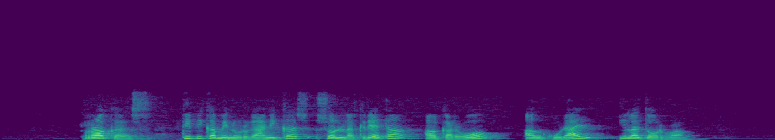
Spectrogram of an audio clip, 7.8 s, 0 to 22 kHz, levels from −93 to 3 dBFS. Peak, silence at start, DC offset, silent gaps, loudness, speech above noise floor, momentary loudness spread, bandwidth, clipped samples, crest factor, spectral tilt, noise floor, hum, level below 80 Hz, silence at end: -6 dBFS; 0.85 s; under 0.1%; none; -25 LUFS; 58 dB; 12 LU; 7.4 kHz; under 0.1%; 20 dB; -5.5 dB/octave; -82 dBFS; none; -70 dBFS; 0.85 s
